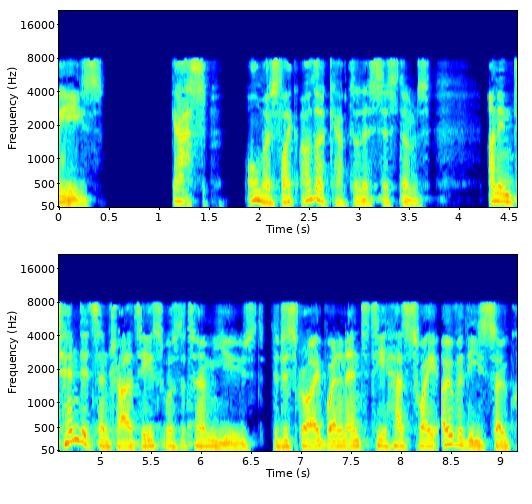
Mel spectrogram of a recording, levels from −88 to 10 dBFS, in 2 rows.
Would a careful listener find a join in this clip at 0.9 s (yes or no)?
yes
